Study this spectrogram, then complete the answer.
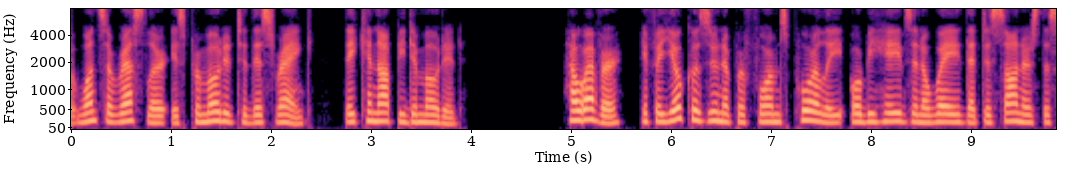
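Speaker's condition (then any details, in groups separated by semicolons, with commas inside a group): No condition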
